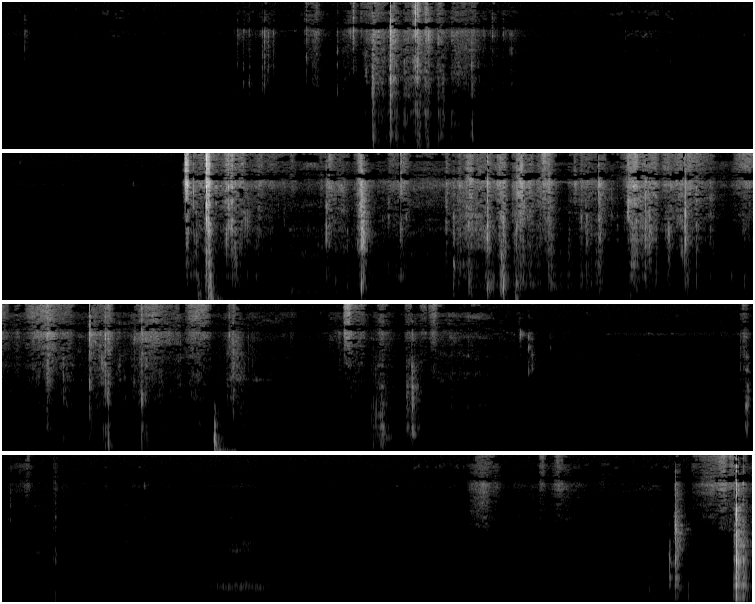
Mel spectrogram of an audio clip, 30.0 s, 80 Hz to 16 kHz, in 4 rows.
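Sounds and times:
notebook pages rustling: 2.4 - 5.0, 9.4 - 17.4.

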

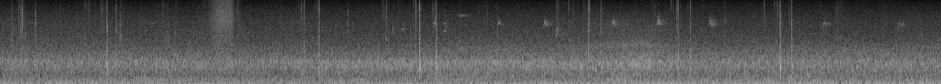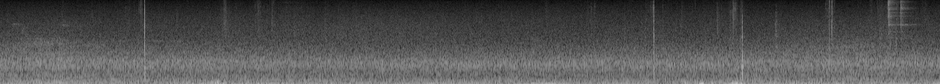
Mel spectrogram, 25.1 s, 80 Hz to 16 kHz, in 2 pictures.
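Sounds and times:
rabbit chewing stems: 0.0 - 11.3, 14.3 - 14.6, 20.4 - 24.7
outdoor background: 0.0 - 25.0.

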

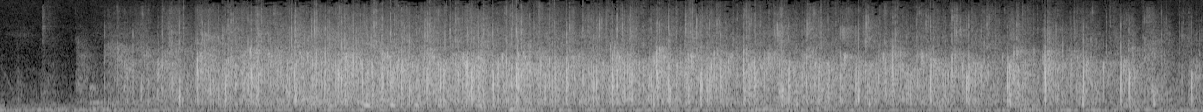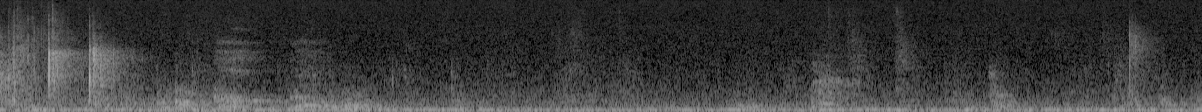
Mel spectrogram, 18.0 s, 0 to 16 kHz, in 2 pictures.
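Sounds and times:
audience applauding: 0.6 - 10.1.

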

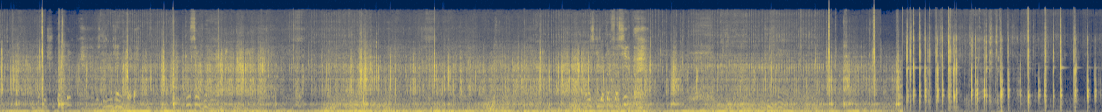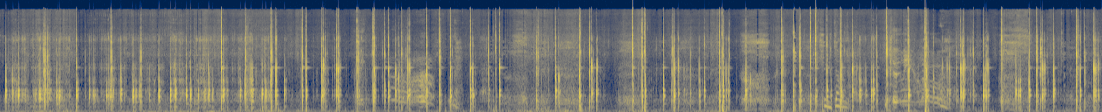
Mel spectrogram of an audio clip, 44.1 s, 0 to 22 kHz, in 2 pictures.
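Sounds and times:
low rumble: 0.0 - 18.1
mountain bike rattling: 0.0 - 44.0.

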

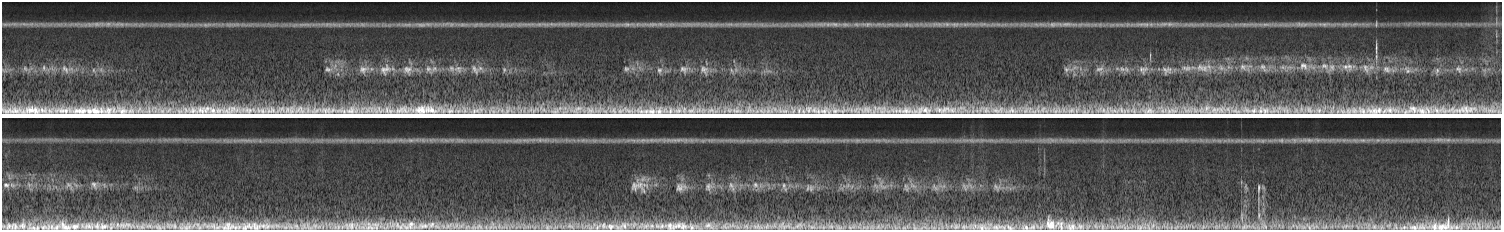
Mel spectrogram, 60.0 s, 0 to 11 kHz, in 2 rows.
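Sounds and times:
faint bird calls: 21.2 - 33.0, 42.6 - 50.9
faint clicks: 27.4 - 27.7.

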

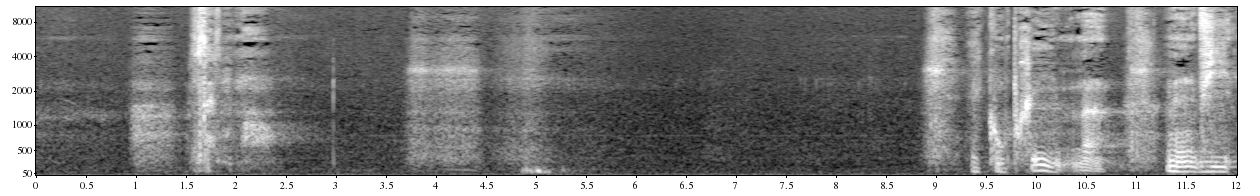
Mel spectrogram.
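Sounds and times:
man breathing heavily: 3.7 - 5.4.

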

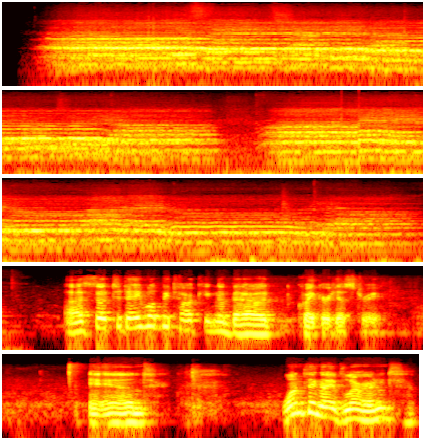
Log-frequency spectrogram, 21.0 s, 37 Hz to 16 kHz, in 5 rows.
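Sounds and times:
choir singing long chords: 0.3 - 12.9.

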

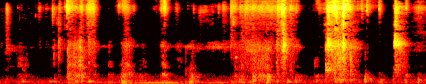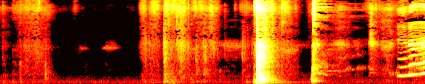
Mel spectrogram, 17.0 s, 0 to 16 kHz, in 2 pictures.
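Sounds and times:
balloon bursting: 13.6 - 14.3.

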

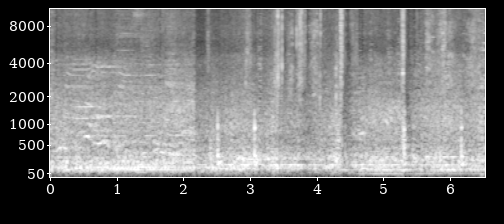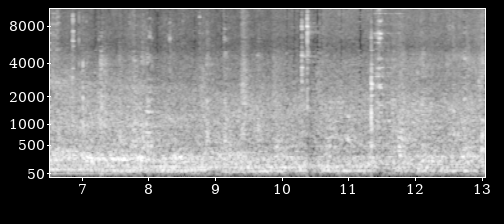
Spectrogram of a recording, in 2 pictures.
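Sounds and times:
cleaver chopping on wooden board: 5.2 - 6.4.

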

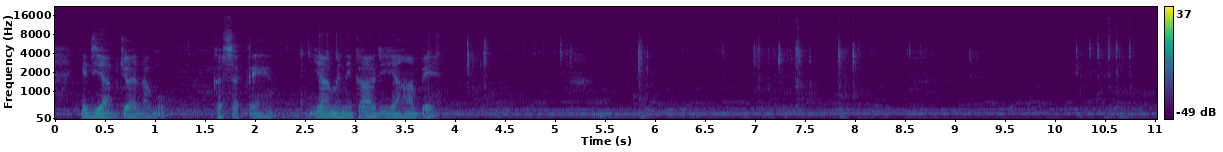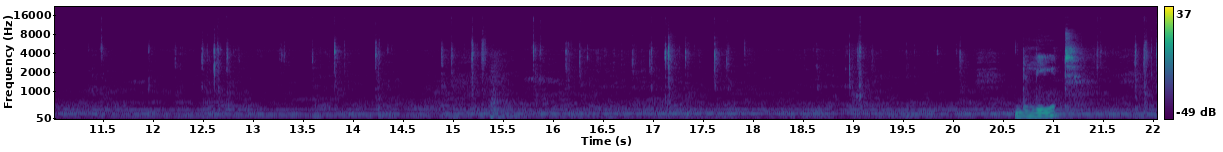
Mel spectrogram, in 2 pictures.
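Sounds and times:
steady low hum: 0.0 - 22.0
typing on computer keyboard: 3.7 - 6.0, 6.6 - 9.3, 10.2 - 20.2, 21.4 - 22.0.

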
